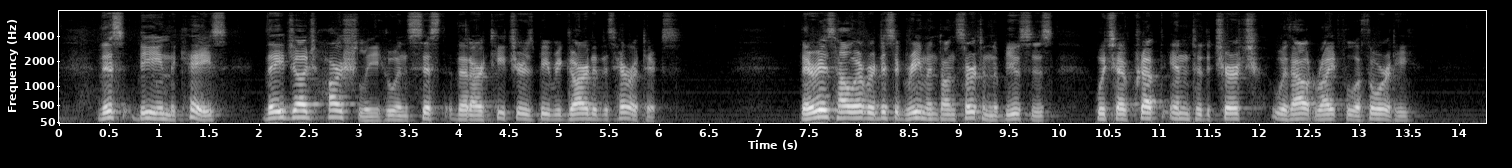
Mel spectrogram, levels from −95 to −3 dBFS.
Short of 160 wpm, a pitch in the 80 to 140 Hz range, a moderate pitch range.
Yes: average, 140 wpm; low, 135 Hz; average, 3.9 semitones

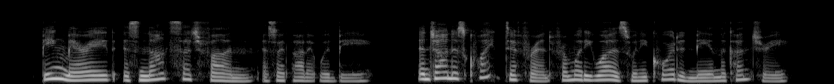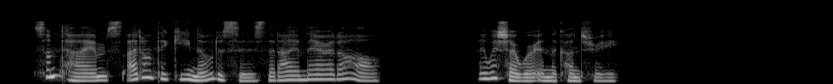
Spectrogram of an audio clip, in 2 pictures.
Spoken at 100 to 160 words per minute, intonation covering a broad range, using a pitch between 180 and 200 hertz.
No: average, 170 wpm; wide, 5.7 semitones; high, 190 Hz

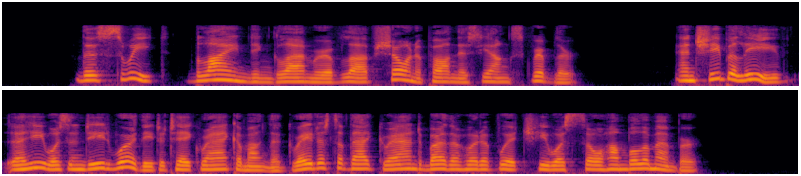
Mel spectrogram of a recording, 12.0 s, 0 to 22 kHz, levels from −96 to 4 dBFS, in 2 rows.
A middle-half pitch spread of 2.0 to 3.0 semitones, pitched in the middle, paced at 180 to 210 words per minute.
No: average, 4.2 semitones; medium, 170 Hz; average, 185 wpm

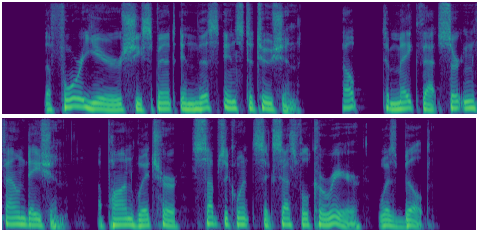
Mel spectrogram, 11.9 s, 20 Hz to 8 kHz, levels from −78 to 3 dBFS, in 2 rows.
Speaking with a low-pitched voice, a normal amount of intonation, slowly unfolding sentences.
Yes: low, 115 Hz; average, 3.4 semitones; slow, 110 wpm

